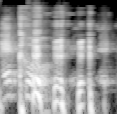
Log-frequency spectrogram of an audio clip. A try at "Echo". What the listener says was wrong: Echo. No, she chews on the vowels. Echo. Echo.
